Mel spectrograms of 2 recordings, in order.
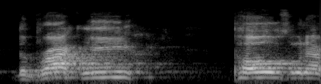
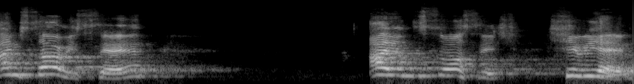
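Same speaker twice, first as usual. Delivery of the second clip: pitched-up, not-very-good put-on British accent; 5 semitones higher than usual. Talking to a stream chat, saying a line in a not-very-good british accent. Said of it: "That's my best um, British accent".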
